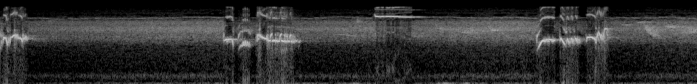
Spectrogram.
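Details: Golden flycatcher calling for luring: a brief chirp at the start, then three clustered bursts of rising whistled notes with clicks, against continuous hiss.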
